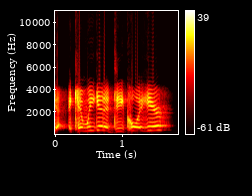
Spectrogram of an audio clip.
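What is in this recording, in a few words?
request decoy, professional female; vo; agents; Source Model Packs; Counter Strike Model Pack; CS2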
